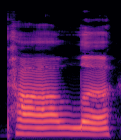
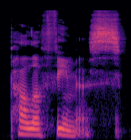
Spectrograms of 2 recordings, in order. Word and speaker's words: Polyphemus: And we find out that his name, even though I mispronounced it or stumbled over it, is pronounced Polyphemus. Polyphemus.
